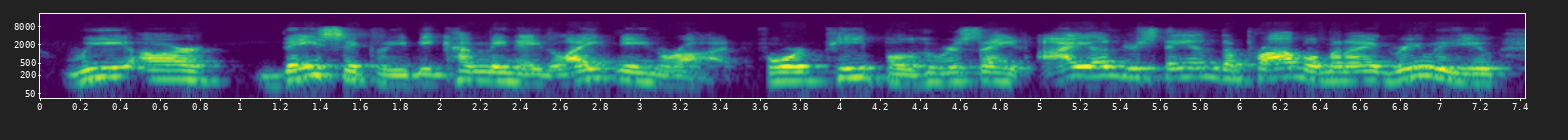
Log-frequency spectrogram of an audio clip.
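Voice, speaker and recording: Fairly high-pitched and somewhat breathy, a man speaks at a moderate pace with a dark, mellow tone and lively intonation. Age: 70s. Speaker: company executive presenting a webinar. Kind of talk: webinar presentation. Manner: halting, with repeated words and fillers.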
